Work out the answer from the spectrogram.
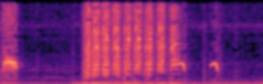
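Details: A greater green leafbird, or cucak hijau, singing gacor: a short whistled note, then about a second of dense buzzy rasping pulses, followed by two brief slurred whistles.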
